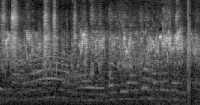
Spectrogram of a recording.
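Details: Caged budgerigars from a breeding flock in Larkana, Sindh, mixing sharp high chirps with lower gurgling, warbled phrases that bend up and down, ending in a brief click.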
